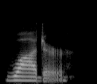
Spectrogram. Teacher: that T changes to a D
